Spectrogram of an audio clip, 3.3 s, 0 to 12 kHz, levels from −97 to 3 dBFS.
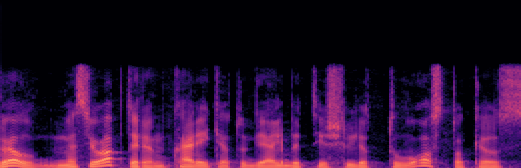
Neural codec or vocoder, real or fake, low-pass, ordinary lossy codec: codec, 16 kHz, 4 kbps, FreqCodec, larger model; fake; 7.2 kHz; MP3, 96 kbps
